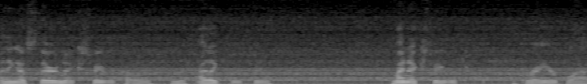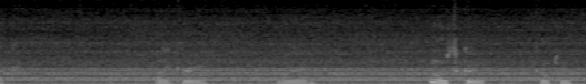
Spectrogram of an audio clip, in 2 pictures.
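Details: Adult woman, all teeth pulled and awaiting dentures, still learning to talk without teeth, with a speech impediment that predates the extractions; articulation disorder (edentulous speech).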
